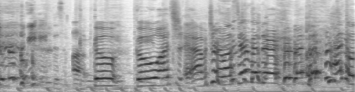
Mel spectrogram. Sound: laughs; laughs

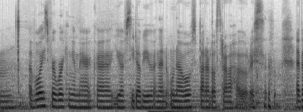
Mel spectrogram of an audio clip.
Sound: chuckles

